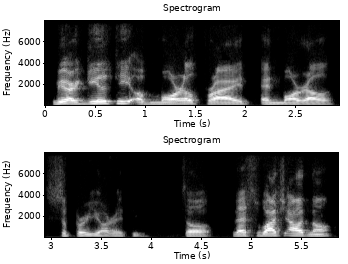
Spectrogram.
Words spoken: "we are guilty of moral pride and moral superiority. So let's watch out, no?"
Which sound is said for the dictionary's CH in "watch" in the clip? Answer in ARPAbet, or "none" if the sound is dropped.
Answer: CH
